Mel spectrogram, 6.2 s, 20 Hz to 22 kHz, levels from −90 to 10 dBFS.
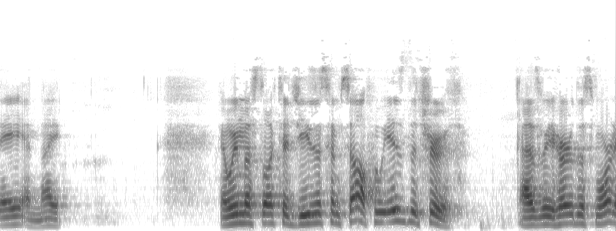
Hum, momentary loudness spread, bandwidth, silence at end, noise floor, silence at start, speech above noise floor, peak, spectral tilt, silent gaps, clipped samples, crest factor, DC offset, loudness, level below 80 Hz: none; 9 LU; 7 kHz; 0 s; -72 dBFS; 0 s; 51 dB; -6 dBFS; -7 dB/octave; none; under 0.1%; 18 dB; under 0.1%; -22 LUFS; -84 dBFS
